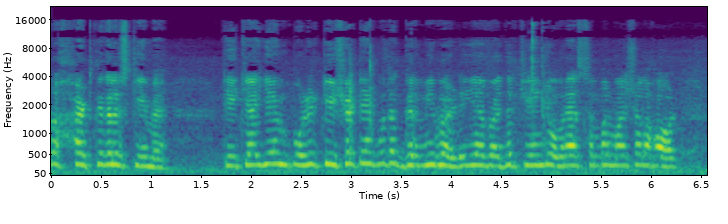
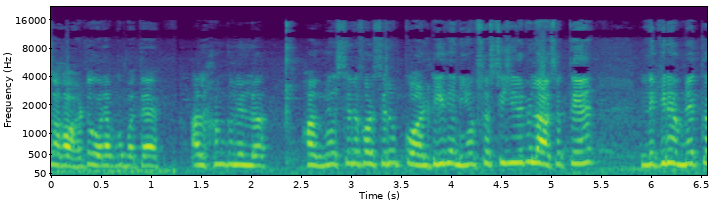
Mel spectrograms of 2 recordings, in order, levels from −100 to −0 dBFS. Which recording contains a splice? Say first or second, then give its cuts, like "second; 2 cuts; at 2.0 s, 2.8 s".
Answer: second; 1 cut; at 1.2 s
